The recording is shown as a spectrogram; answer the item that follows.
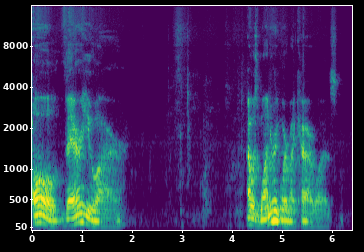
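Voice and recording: A man's put-on character voice, low-pitched and slow, with big pitch swings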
